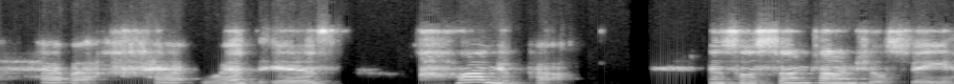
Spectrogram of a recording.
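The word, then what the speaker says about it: חנוכה: a hat with is hanukkah and so sometimes you'll see hanukkah spelled with the ch and sometimes if you can't really say the ha you'll see it with the h hanukkah now when head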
